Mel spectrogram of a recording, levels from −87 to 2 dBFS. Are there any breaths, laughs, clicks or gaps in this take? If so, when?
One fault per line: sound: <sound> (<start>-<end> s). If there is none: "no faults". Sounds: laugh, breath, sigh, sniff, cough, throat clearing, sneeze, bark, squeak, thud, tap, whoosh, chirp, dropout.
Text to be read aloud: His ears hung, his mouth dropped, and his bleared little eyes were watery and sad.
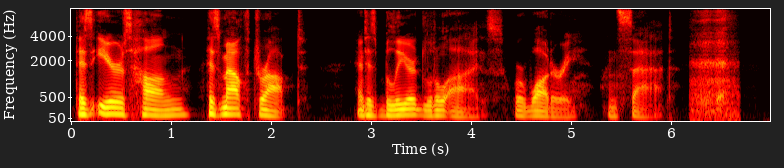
sound: breath (6.2-6.7 s)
